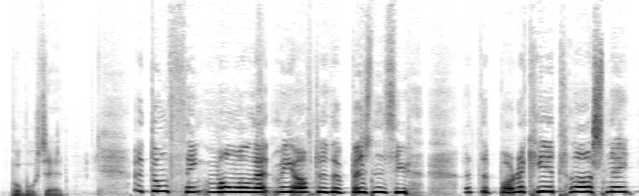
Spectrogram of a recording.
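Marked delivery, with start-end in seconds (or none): 1.4-6.3 put-on very high squeaky child voice; doubtful little boy. A narrator's reading. Boy fearing mum won't let him out, doubtful. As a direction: pipe up doubtfully as a small boy.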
